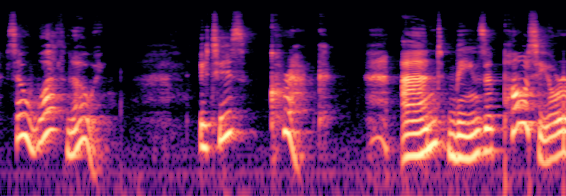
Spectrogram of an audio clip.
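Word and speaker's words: craic: with this lesson now here's an interesting word that sounds like crack but it's spelt differently it's an irish english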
